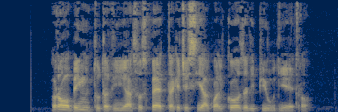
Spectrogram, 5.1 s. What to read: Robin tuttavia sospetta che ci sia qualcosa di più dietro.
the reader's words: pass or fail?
pass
